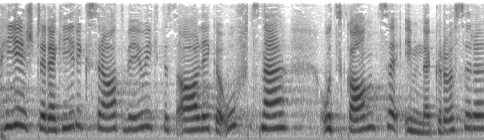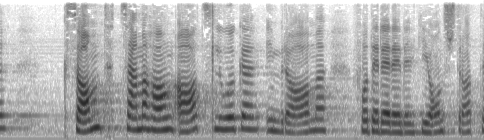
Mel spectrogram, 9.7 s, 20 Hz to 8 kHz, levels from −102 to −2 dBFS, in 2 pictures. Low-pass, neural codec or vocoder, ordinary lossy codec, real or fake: 7.2 kHz; none; none; real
